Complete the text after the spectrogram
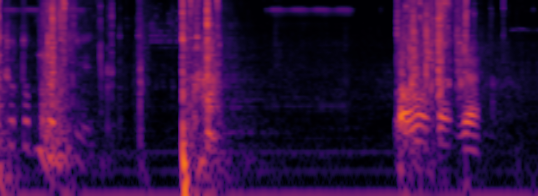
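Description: A metal crate lid clanks open.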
